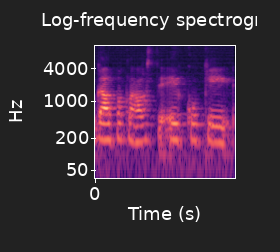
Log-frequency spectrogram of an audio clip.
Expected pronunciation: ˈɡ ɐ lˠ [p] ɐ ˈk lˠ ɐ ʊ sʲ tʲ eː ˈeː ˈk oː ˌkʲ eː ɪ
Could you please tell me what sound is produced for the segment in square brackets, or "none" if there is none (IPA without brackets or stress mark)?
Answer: p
